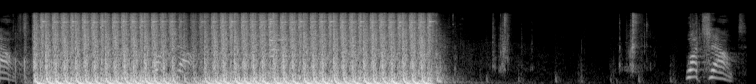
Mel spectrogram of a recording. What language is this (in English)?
English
